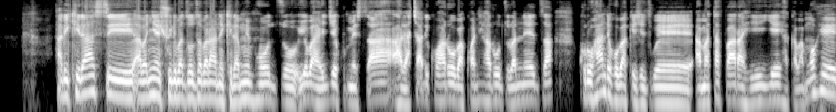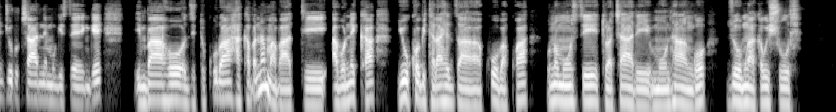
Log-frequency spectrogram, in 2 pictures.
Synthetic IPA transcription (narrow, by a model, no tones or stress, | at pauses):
haɾikiɾasia̰βaɲe̞ʃuːɾiβazo̞zaβaɾahanikiɾamŋim̥huːzoijo̞βahid͡ʒijekume̞sa̰haɾat͡ʃa̰ɾiko̞haɾoːβakwan̥ihaɾuːzuɾane̞ːzakuɾuɦaːndehuːβakiʒid͡ʒɡwe̞amatafaːɾaɦije̞ɦakaβamŋo̞ɦe̞ːd͡ʒuɾut͡ʃaːne̞muɡise̞ːŋɡe̞ | imbaɦo̞zitukuɾahakaβanamaβaːtiaβo̞ne̞kʰajuːko̞βitaɾahe̞zakwuːβakwa | uno̞muːnsituɾat͡ʃaɾimuːn̥haːŋɡo̞ | zumŋaːkawiːʃuːɾe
